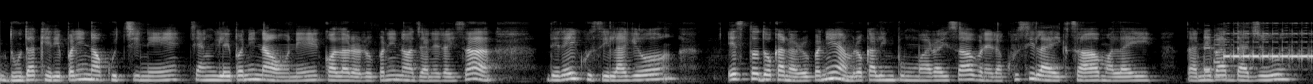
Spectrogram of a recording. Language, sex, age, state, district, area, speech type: Nepali, female, 30-45, West Bengal, Kalimpong, rural, spontaneous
